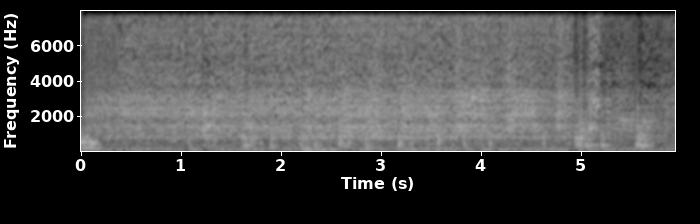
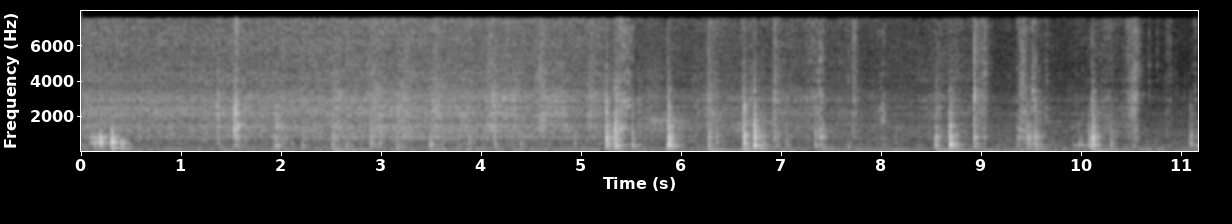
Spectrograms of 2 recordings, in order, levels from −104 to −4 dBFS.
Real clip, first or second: second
